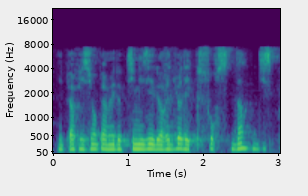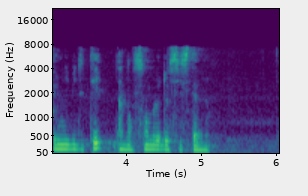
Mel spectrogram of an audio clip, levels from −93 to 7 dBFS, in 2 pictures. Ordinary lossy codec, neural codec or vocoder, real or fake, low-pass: AAC, 48 kbps; codec, 16 kHz, 16 kbps, FunCodec, trained on Chinese and English, 50 frames a second; fake; 7.2 kHz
